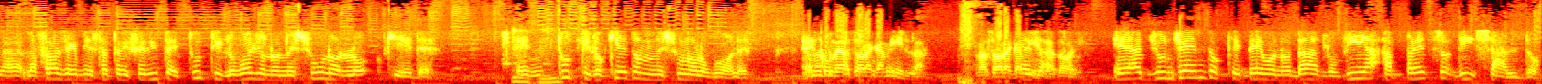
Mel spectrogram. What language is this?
Italian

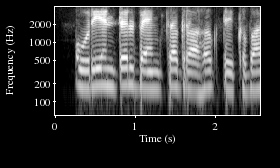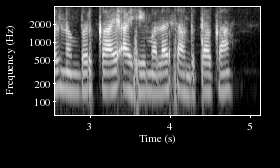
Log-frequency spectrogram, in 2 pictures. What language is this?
Marathi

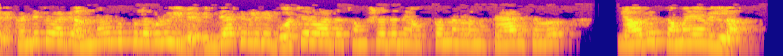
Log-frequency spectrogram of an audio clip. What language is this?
Kannada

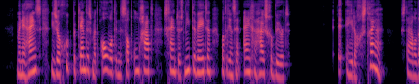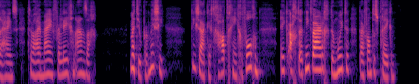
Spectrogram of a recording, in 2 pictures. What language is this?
Dutch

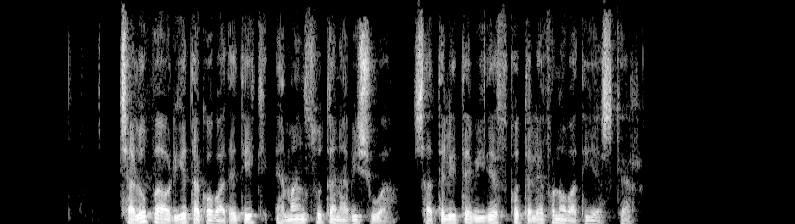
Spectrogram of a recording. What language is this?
Basque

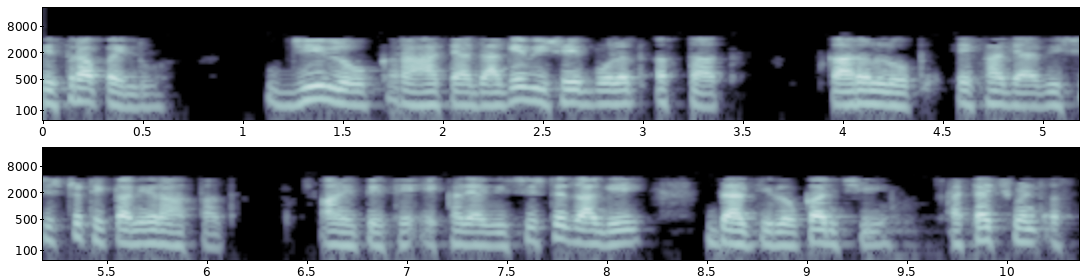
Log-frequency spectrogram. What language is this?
Marathi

